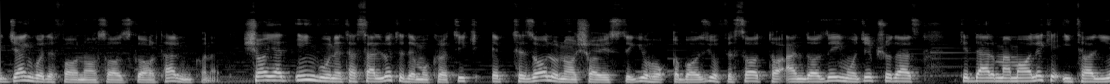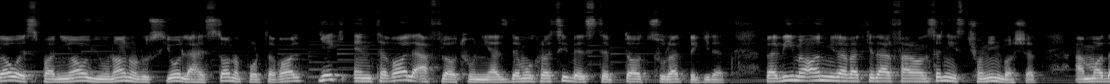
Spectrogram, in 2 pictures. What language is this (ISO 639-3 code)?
fas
